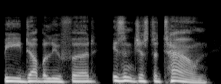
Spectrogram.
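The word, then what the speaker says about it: Beaufort: Bofort, pronounced Bwford, isn't just a town.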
